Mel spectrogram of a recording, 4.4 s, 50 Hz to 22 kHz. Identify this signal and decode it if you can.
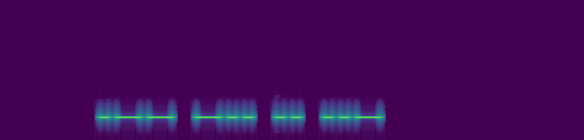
Morse code, heard as a keyed tone, about 20 wpm, 700 Hz. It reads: WDIU
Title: Four Challenging Letter-Number Combinations 20wpm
